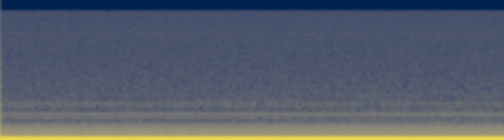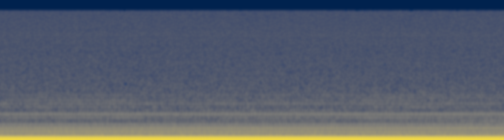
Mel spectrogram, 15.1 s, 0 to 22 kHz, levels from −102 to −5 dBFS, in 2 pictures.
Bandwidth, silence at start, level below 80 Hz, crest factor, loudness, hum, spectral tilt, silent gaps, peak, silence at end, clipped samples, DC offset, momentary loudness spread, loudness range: 1.1 kHz; 0 s; -12 dBFS; 4 dB; -17 LUFS; none; -8.5 dB/octave; none; -8 dBFS; 0 s; under 0.1%; under 0.1%; 0 LU; 0 LU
